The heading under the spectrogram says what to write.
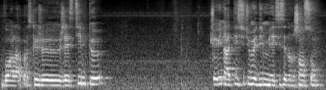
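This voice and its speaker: A woman's voice: mid-range voice, fairly even intonation, a little mellow, echoey room, slight background noise. A woman blogger, hosting a live stream and commenting in a mocking, laughing way. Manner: mocking, laughing, rapid back-and-forth with viewers.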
